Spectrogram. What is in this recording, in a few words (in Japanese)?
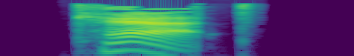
"cat", アメリカ英語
